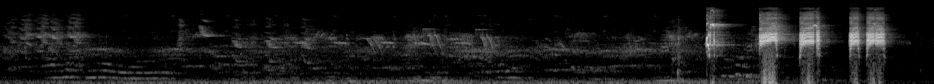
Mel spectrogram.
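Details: Black francolin calling on a Friday morning, 10 February 2025: soft chatter of other birds over a low rumble, then five loud harsh grating notes in an uneven burst near the end.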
